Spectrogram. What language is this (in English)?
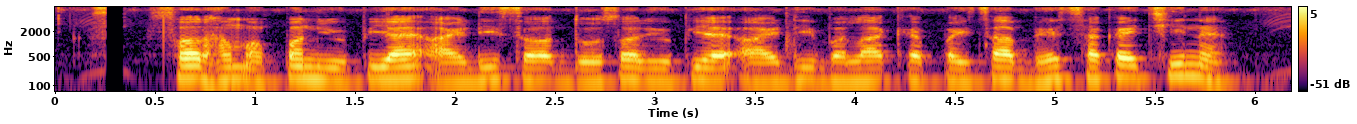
Maithili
